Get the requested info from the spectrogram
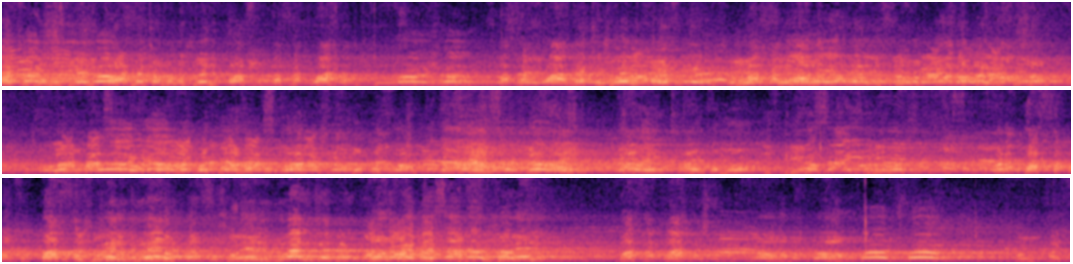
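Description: Several men's voices talking and shouting over one another, with crowd chatter and some laughter.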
